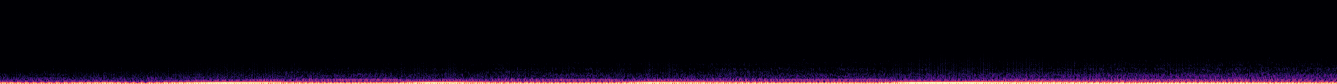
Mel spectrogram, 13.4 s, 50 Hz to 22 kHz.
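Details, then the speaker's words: 2022 Ford F-150 5.0L Coyote V8 with a Flowmaster Super HP2 muffler fitted, heard from inside the cab under gentle acceleration: a deep, even rumble that swells and eases, turning more aggressive as the gearshift drops rpm; a healthy exhaust note with no rattles. "I don't know if you're picking that up, but as soon as it shifts and it drops the RPM, the tone actually becomes more aggressive."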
